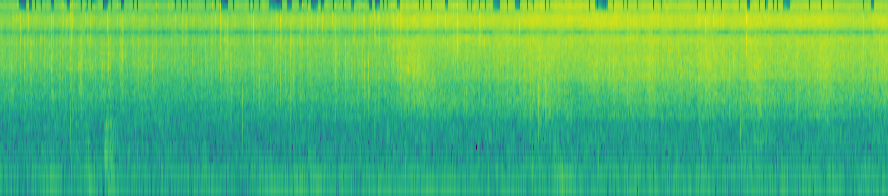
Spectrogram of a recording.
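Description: Chicken being mixed in a frying pan for a chicken egg macaroni dish, with a steady sizzle and occasional stirring scrapes, close and continuous with no talking.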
